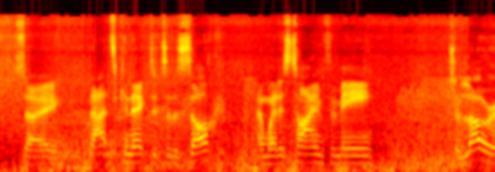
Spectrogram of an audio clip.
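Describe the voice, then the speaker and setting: A man, in a dry sound with no echo, over loud background noise. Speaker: solo sailor vlogger. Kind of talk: casual vlog tutorial. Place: boat. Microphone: phone near.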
